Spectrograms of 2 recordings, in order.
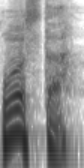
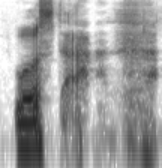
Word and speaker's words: Worcester: And if you're in Boston, it's Worcester. Worcester.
